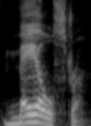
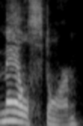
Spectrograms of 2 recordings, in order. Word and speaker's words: maelstrom: The word is mastrom, not masttorm. The number of streamers I have seen mispronounce that word drives me crazy. I understand why you would think mailtorm, but that's the kind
